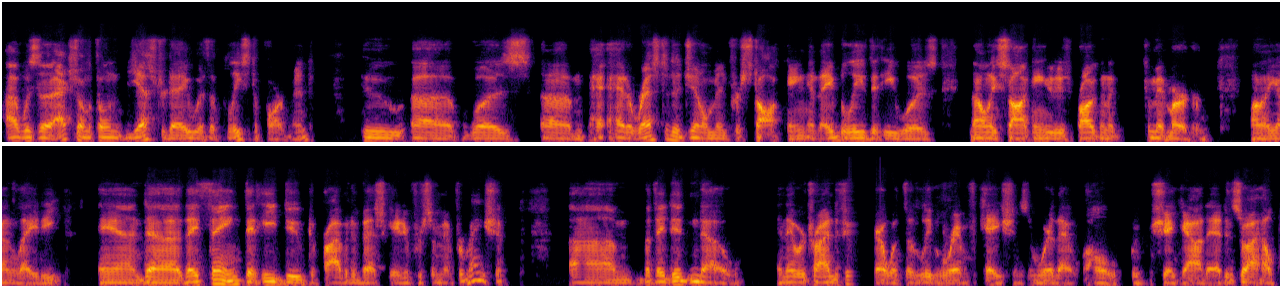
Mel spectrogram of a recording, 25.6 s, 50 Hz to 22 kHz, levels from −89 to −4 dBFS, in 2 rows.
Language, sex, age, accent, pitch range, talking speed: English, male, 50-69, American, 75-95 Hz, 195 wpm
